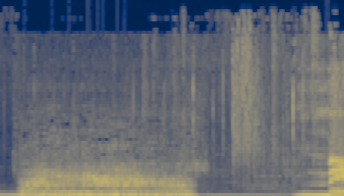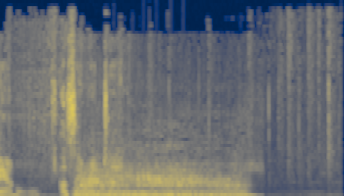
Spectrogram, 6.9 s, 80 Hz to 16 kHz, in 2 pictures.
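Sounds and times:
Australian bustard deep rumbling roar-like calls: 0.1s - 2.1s, 4.1s - 6.1s
speech: 3.6s - 5.2s.

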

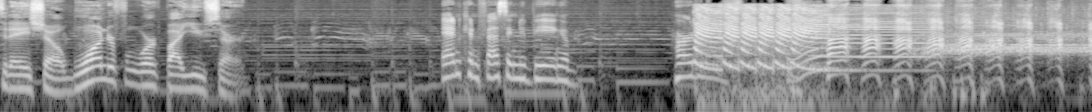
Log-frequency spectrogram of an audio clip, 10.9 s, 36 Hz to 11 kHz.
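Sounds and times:
speech: 0.0s - 2.6s, 4.4s - 5.9s, 6.8s - 10.9s
air horn blast: 6.9s - 9.6s
laughter: 7.9s - 10.9s.

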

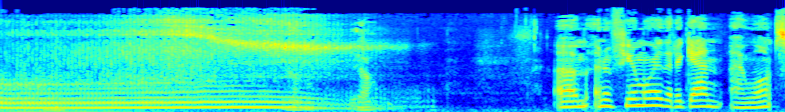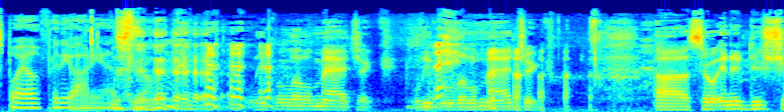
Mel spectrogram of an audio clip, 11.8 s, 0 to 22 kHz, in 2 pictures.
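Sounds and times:
speech: 0.0s - 0.8s, 4.3s - 11.7s
car engine driving off and accelerating: 0.0s - 3.3s
laughter: 6.8s - 8.3s, 9.0s - 10.9s.

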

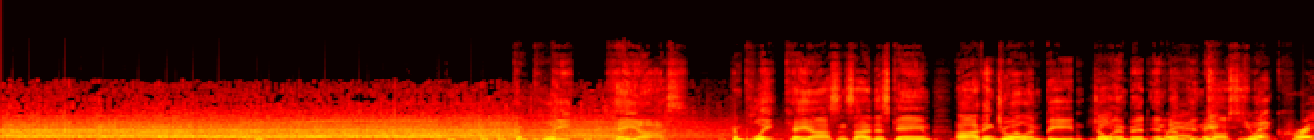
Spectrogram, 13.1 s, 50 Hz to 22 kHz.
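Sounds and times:
packed basketball arena crowd cheering: 0.0s - 9.2s
speech: 5.2s - 13.1s.

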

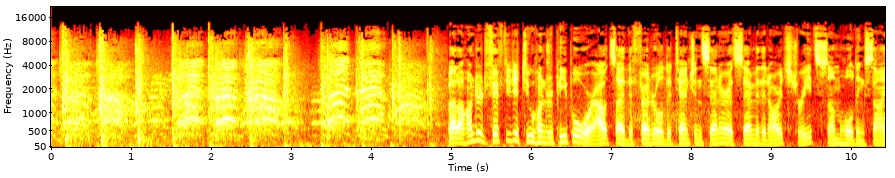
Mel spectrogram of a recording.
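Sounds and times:
large protest crowd shouting together in rhythmic bursts: 0.0s - 5.0s
speech: 5.0s - 10.4s.

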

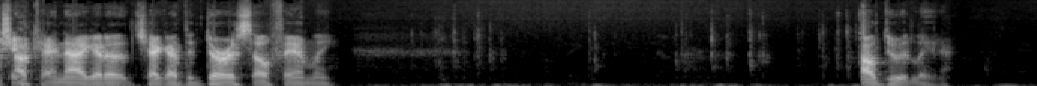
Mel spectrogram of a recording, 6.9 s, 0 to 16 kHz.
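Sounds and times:
speech: 0.0s - 2.3s, 5.7s - 6.4s
low hum: 0.0s - 6.9s
fingers typing on a computer keyboard: 2.7s - 5.8s.

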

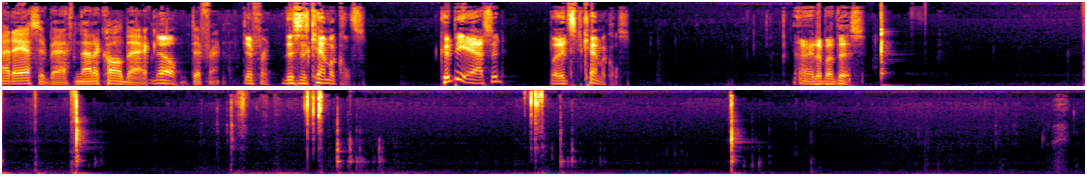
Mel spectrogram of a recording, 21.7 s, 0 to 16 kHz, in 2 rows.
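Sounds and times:
speech: 0.0s - 3.7s, 4.4s - 6.3s, 7.9s - 8.7s
sharp wet chopping strikes: 10.8s - 11.8s.

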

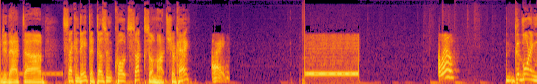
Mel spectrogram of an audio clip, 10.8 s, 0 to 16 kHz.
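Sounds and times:
single steady electronic telephone ring: 0.0s - 1.3s, 6.1s - 7.2s
speech: 0.0s - 4.6s, 10.1s - 10.7s
quiet telephone line hiss: 0.0s - 10.7s.

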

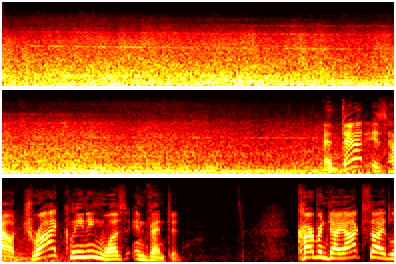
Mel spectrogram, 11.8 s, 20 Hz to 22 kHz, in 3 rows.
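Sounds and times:
airplane roaring overhead: 0.0s - 8.8s
speech: 7.2s - 9.7s, 10.8s - 11.7s.

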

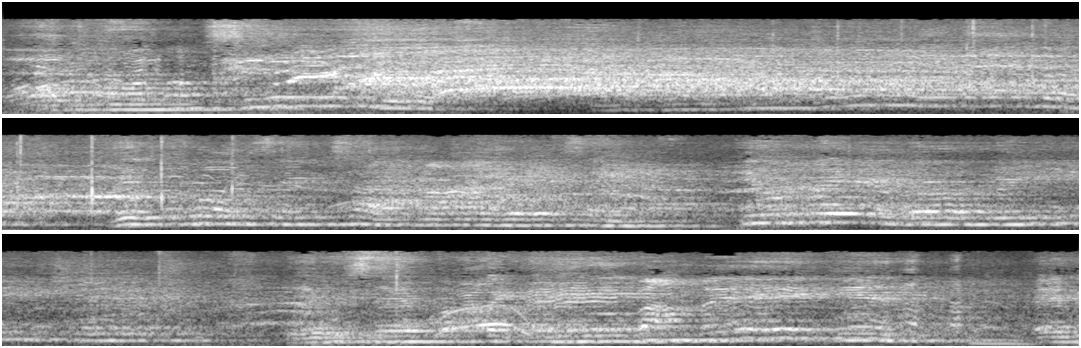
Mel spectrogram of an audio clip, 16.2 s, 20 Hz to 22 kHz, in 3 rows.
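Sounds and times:
concert audience yelling and shouting at a female performer: 0.0s - 14.3s
laughter: 14.9s - 15.9s.

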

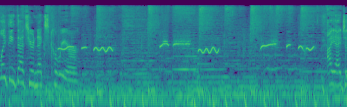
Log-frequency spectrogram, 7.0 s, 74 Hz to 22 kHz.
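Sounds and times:
speech: 0.1s - 2.1s, 6.6s - 6.9s
person whistling a lilting tune with trills: 1.2s - 2.4s, 3.1s - 4.5s, 5.2s - 6.4s.

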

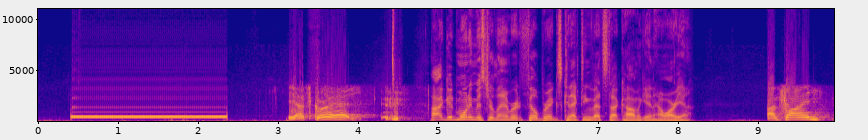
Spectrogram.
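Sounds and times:
telephone ringback tone as a call is placed for an interview: 0.4s - 2.4s
speech: 3.2s - 8.2s, 9.1s - 9.9s.

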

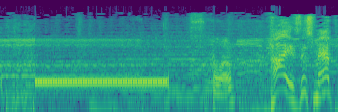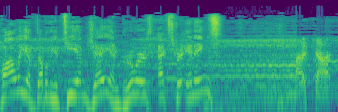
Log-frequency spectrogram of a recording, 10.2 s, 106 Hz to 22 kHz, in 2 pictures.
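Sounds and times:
outgoing phone call ringback tone: 0.5s - 2.6s
speech: 3.2s - 8.7s, 9.5s - 10.1s.

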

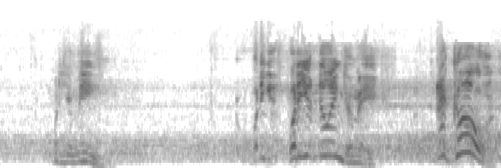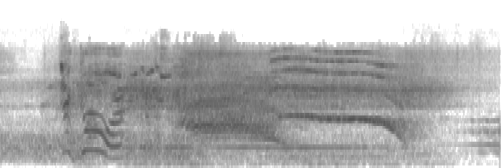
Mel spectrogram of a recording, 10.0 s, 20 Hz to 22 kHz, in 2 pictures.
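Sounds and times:
speech: 0.6s - 1.2s, 2.6s - 7.3s
woman screaming: 6.8s - 9.3s.

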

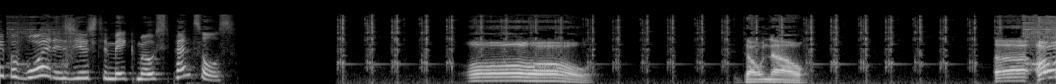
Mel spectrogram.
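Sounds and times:
quiz timer ticking: 0.0s - 0.8s, 3.3s - 10.5s
speech: 0.0s - 2.4s, 4.7s - 6.0s, 7.4s - 8.2s, 10.0s - 10.5s.

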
